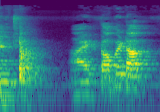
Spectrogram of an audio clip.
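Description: A man speaking in short phrases, with a brief pause about half a second in.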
